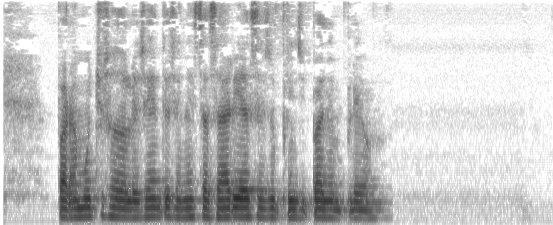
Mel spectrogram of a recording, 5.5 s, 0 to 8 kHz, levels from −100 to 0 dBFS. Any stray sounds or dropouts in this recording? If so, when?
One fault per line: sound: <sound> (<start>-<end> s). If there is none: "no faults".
no faults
